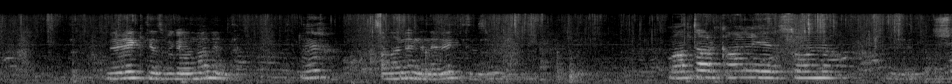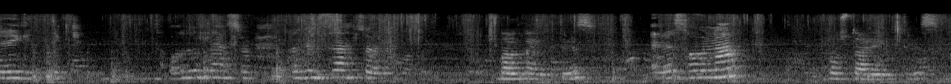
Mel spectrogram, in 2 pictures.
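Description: A young boy talks with animation.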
